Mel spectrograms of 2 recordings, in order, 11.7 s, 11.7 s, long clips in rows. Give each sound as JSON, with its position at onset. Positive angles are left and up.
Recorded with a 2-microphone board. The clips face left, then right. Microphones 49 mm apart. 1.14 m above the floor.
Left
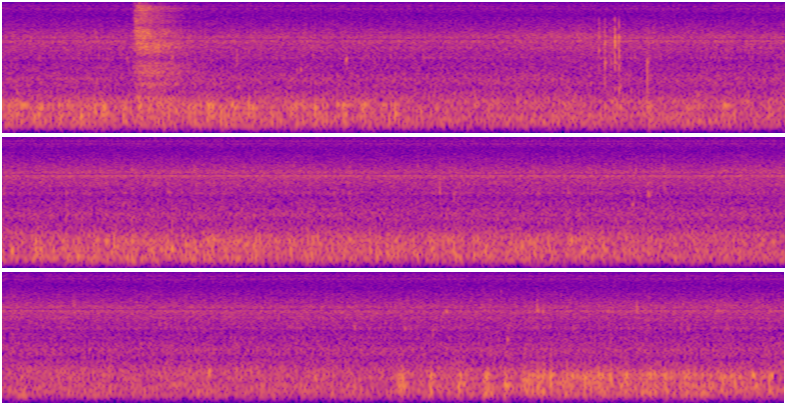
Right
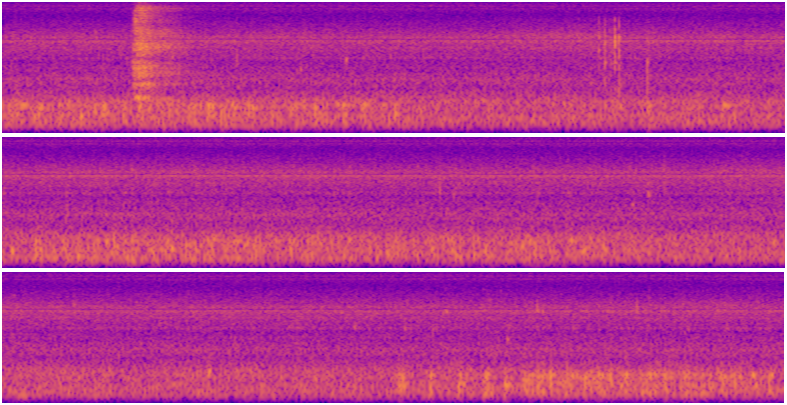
{"t": 0.6, "sound": "breathing", "side_deg": -65, "distance_m": 3.0}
